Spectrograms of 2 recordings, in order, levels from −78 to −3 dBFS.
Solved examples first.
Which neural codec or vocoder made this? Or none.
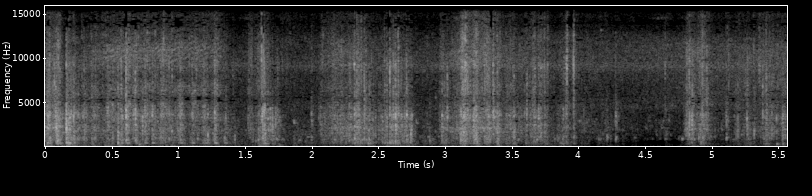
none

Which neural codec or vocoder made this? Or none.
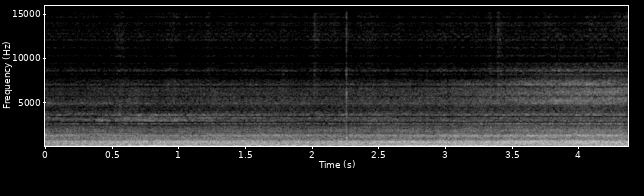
autoencoder, DAC-VAE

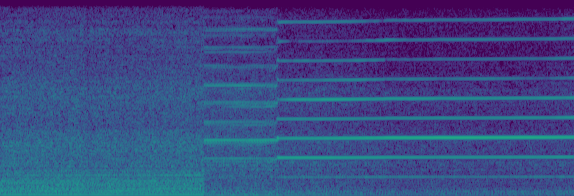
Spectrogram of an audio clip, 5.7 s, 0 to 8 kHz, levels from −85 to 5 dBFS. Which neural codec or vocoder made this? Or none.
none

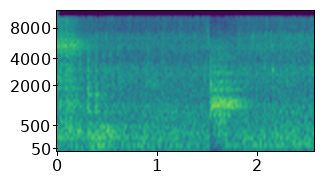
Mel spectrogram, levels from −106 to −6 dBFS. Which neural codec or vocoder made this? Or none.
none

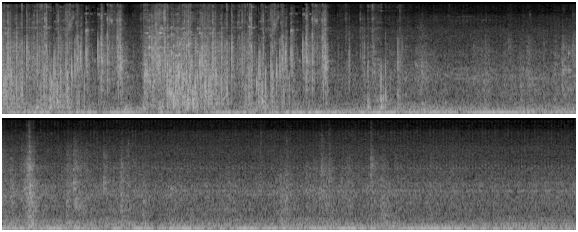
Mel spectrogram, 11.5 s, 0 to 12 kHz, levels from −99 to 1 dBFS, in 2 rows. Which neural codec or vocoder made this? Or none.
none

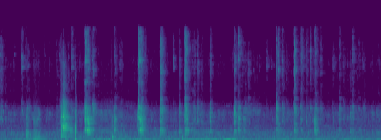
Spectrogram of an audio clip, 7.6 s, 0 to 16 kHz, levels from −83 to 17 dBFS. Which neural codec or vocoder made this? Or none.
none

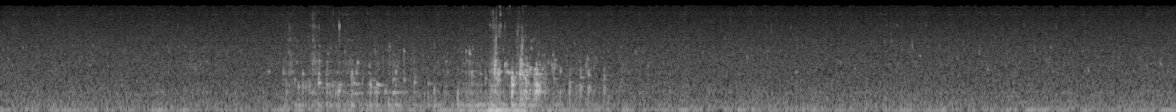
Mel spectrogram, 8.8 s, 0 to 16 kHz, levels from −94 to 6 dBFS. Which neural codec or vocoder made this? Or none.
none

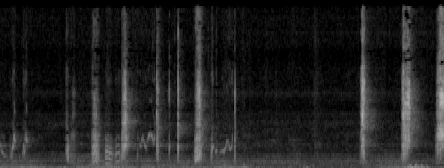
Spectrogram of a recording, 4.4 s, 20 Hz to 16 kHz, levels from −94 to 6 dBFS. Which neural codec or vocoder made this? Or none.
none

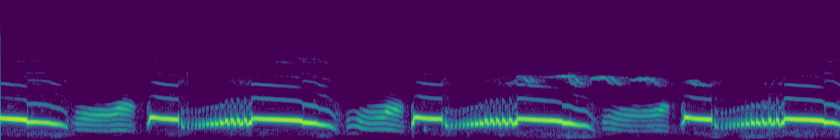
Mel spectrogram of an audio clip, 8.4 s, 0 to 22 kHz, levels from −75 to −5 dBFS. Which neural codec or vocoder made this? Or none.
autoencoder, DAC-VAE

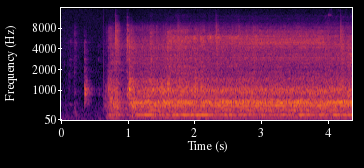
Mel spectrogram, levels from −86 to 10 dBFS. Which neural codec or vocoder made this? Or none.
none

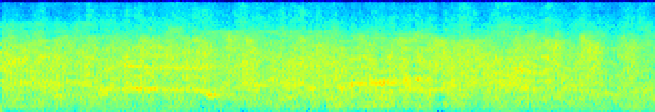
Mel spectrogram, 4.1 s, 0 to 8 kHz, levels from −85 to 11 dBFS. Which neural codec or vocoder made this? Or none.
vocoder, WaveNeXt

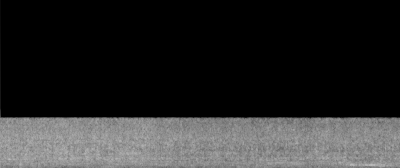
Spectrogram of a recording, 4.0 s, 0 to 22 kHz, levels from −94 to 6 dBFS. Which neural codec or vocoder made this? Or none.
vocoder, HiFi-GAN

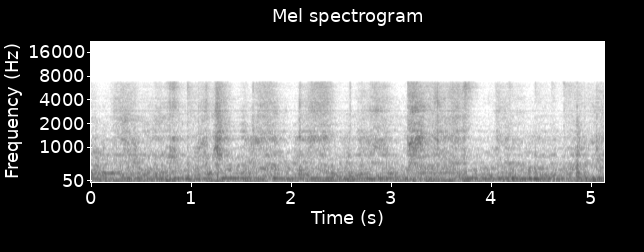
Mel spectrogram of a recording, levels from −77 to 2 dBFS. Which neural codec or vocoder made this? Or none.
codec, SNAC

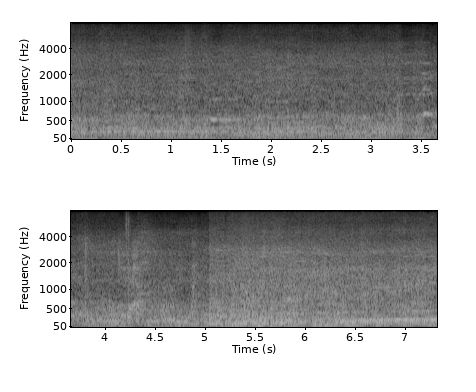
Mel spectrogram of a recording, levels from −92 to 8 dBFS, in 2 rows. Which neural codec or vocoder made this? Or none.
codec, SNAC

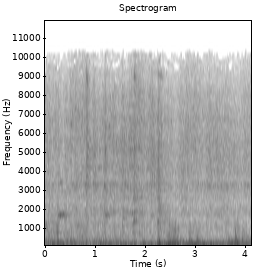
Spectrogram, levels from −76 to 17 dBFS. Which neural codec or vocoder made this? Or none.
vocoder, Vocos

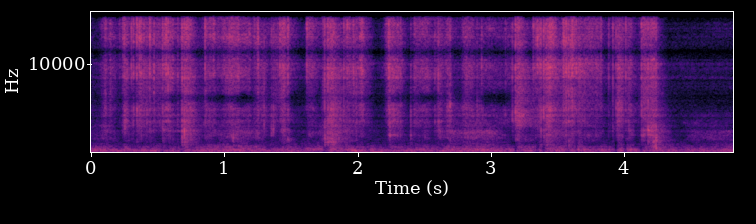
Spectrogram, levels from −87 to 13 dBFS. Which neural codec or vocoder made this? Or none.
autoencoder, DAC-VAE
